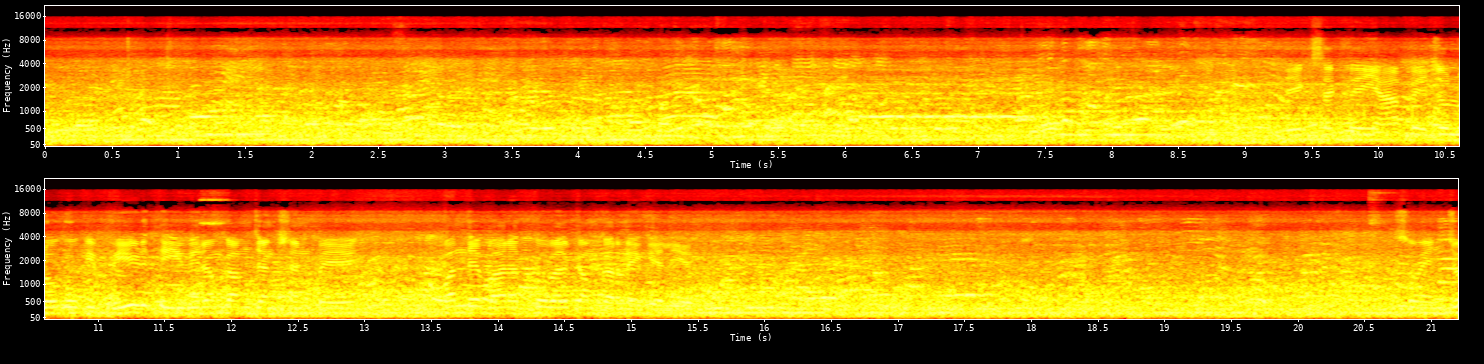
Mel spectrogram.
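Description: A large crowd chatters loudly all around, echoing under a roof.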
